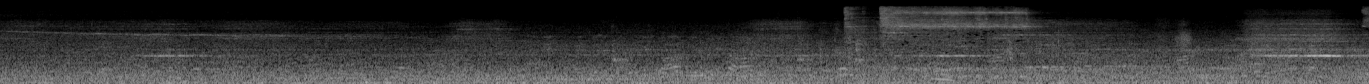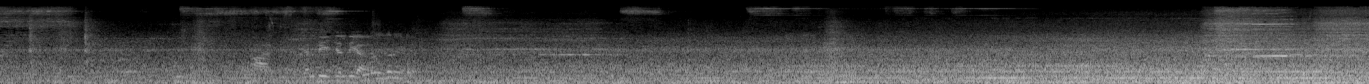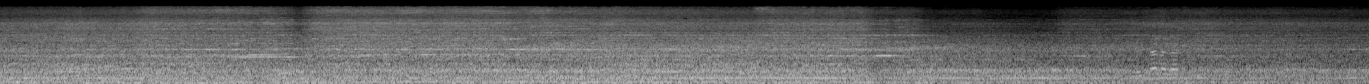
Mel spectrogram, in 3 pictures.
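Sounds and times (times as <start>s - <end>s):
high wheel squeal: 0.0s - 5.0s, 7.6s - 11.2s, 12.4s - 14.6s, 18.1s - 20.3s, 25.7s - 41.0s
train wheels rumbling on rail: 0.0s - 41.0s.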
